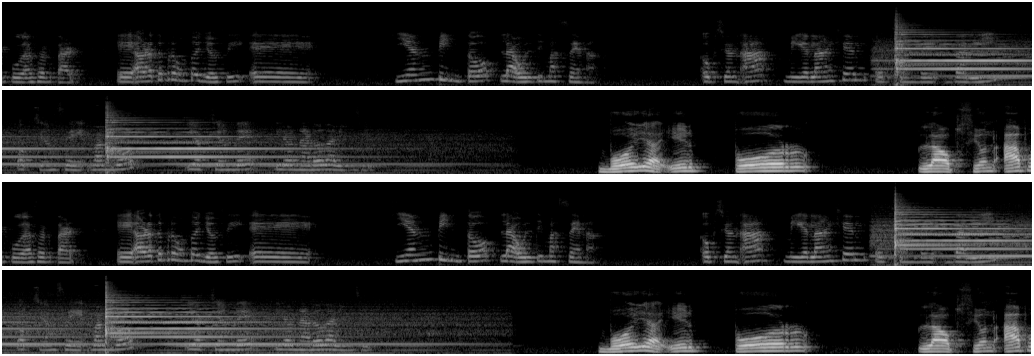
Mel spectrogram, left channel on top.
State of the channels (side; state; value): both; normal; correlation 0.72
